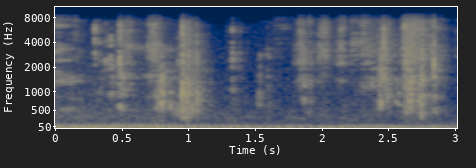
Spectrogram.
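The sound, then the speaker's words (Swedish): Five paper letters being leafed through, a run of crisp rustles and crinkles in uneven bursts, with no one talking. “Jag bläddrar i dem.”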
